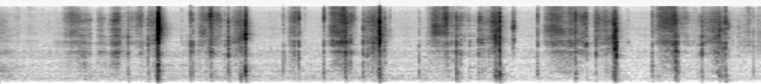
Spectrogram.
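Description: A stack of Magic: The Gathering cards being flipped through one at a time, each card slid off the front and tucked behind the rest. The cards give soft sliding rustles and irregular sharp flicks about once a second.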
